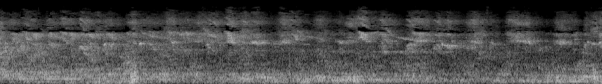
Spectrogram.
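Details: A dense flock of blackbirds in Miami, Florida gives harsh, overlapping squawks and squeals without pause, over a low hum of distant traffic.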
